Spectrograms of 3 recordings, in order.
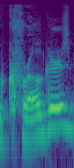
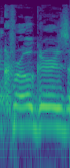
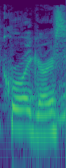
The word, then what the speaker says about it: Kroger's: Here Kroger's over LaCroix? I'm telling you. – I've never even, like, the grocery store? – First of all, it's pronounced Kroiger's.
